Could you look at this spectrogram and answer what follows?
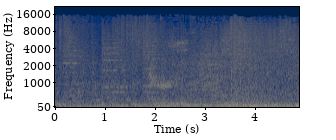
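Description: Explosions from incoming fire in the Gears of War 2 video game: a steady, loud rumble of booms and bursts with mechanical clatter, continuous across the whole stretch and almost free of talk.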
